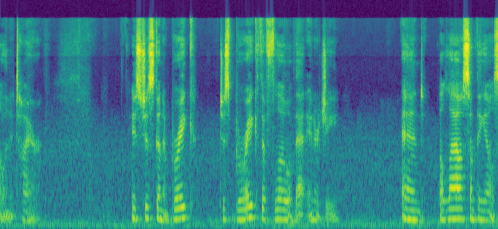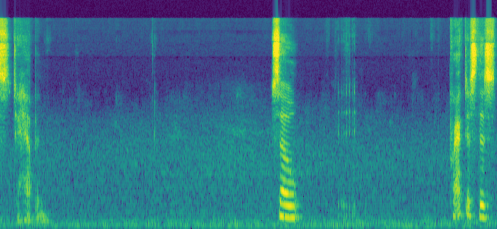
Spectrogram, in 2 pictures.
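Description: An older woman speaks calmly and close to the microphone, with pauses.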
